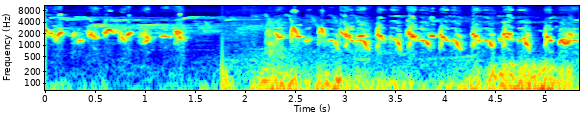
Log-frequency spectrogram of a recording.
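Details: Trucukan, the yellow-vented bulbul, in a provoking song: a brisk warbled phrase, a pause, then a steady stream of liquid chattering notes with low rumbling noise underneath.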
